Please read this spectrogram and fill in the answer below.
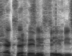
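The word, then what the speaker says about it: XF-AVC: One, you can only shoot in like the 10-bit XF AVC. Is that how you say it, Josh? Yeah, XF AVC.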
